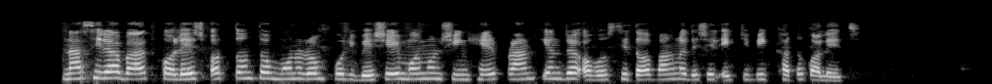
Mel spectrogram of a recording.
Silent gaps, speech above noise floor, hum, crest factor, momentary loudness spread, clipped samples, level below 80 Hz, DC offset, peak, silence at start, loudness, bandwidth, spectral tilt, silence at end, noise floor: none; 59 dB; none; 16 dB; 8 LU; under 0.1%; -62 dBFS; under 0.1%; 0 dBFS; 0.65 s; -15 LUFS; 8 kHz; -2 dB/octave; 1.35 s; -74 dBFS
